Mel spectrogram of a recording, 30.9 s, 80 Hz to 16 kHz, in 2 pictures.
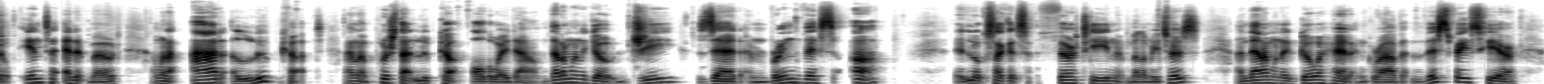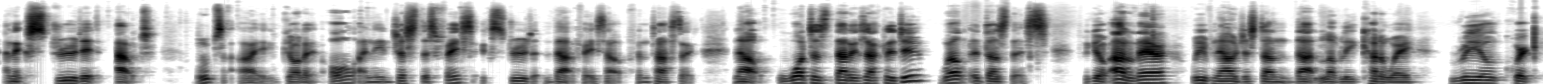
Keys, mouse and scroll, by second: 0.0 Tab, 1.3 ctrl+r, 6.9 typing, 10.5 typing, 11.6 Return, 14.2 click, 15.1 e, 16.4 click, 17.1 ctrl+z, 17.7 ctrl+z, 18.2 middle click, 22.0 e, 23.5 middle click, 25.7 /, 26.9 Tab, 27.4 /, 28.5 middle click.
